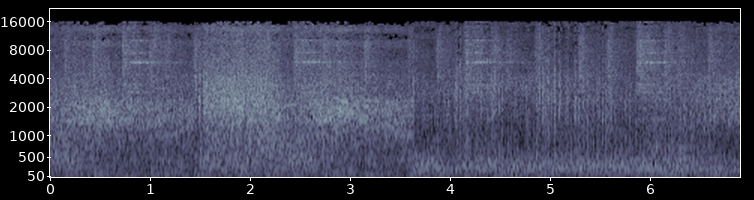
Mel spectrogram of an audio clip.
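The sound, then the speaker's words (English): Artillery bombardment at Iwo before the landing, lasting three days and nights, fills the whole clip with a loud, dense roar of overlapping explosions and deep thuds, shifting in texture a couple of times but never pausing. No voices can be heard. “3 days and nights of thunder and flame preceded the actual landing.”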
